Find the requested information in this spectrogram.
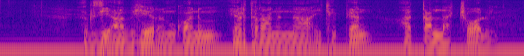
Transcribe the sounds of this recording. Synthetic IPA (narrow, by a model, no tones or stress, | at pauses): ʔɨɡziaβɦe̞ɾɨŋkʷʰanɨm | ʔe̞ɾt̪ʰɨɾanɨnːaʔit̪ʰjo̞pʼːjan | at̪ʼːalːat͡ʃːɛwaluɲː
